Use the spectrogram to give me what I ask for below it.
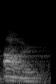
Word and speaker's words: hour: So in the first context I said an hour because H is silent over there.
